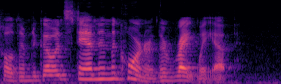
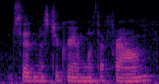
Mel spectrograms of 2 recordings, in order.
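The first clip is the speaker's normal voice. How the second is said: plain reading voice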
